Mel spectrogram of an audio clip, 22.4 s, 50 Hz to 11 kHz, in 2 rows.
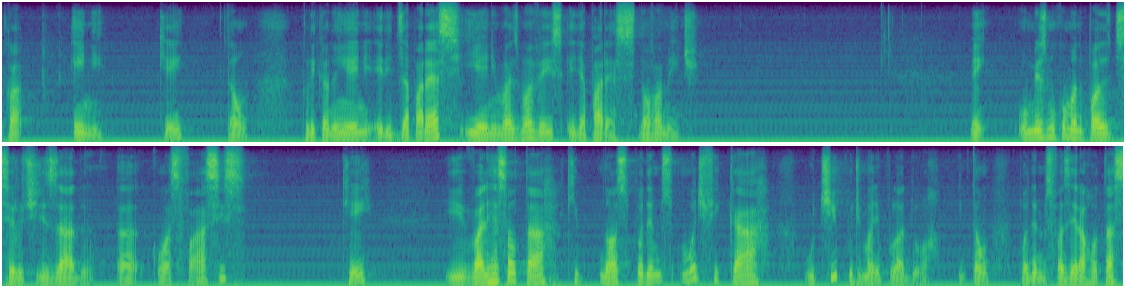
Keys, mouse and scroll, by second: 0.0 n, 0.5 n, 3.5 n, 4.5 n, 11.0-12.2 drag, 12.2 middle click, 13.0 click, 14.0-15.0 right drag, 19.9-22.4 right drag.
